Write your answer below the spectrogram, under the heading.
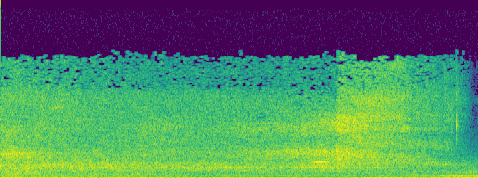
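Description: Truck engine idling: a steady low rumble.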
